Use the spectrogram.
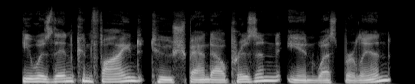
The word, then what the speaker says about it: Spandau: He was then confined to Spandau prison in West Berlin. In German, the name is pronounced Spandau. In English, it's pronounced Spandau, and you may hear me say it both ways.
